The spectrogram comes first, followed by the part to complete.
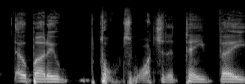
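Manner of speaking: put-on British accent. Speaker quoting an Australian man's saying, in a British accent. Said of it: "that's British. That's not Australian".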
